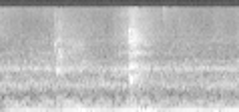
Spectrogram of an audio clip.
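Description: A steady low hum, with two faint clicks, one just under a second in and another about half a second later.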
